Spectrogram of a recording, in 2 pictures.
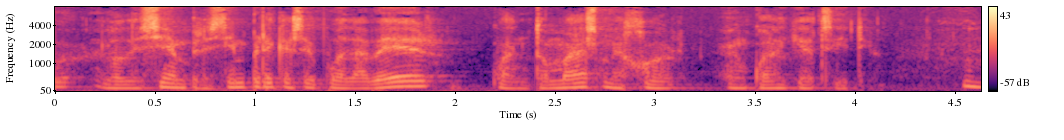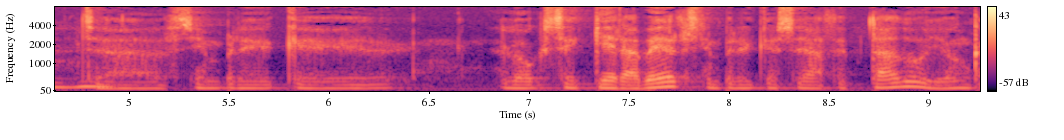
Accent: Soria, Castile and León, Spain; born there; also born or lived in Asturias; No, yo nací en Soria. Ajá. Sí, en Soria, en Soria.

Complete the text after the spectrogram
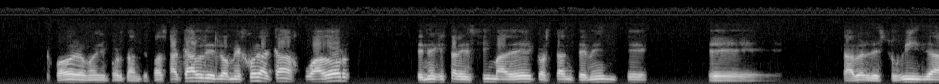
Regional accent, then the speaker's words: Avellaneda, Buenos Aires Province, Argentina; born there; nací en Avellaneda, iba caminando en vez de tomar un colectivo

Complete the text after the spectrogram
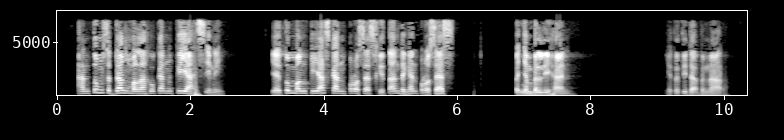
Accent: Bayat, Central Java, Indonesia; Karena saya kan orang Selatan kan gitu. Rumah saya kan Bayat, dekat dengan Gunung Kidul.

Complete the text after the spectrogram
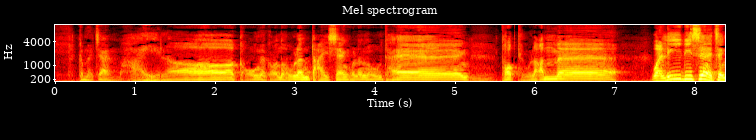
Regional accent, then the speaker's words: Hong Kong; 喂，我香港人可以即係走得嘅、哦，翻到香港嘅

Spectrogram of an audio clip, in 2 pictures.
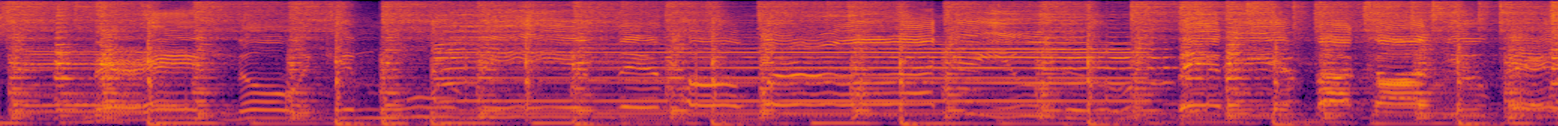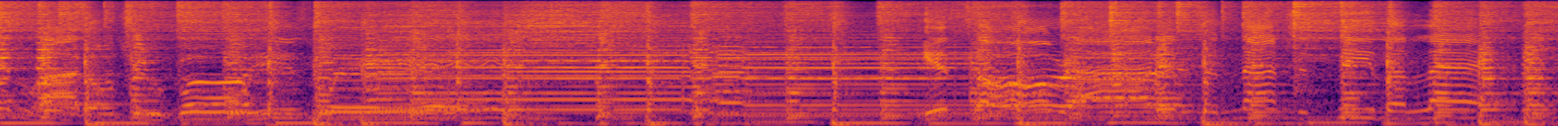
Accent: Bellpuig, Catalonia, Spain; va ser la festa major del meu poble, de Bellpuig.

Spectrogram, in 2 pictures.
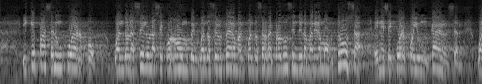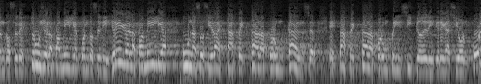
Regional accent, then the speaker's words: Argentina; Nos preocupa como argentinos, nos preocupa como católicos.

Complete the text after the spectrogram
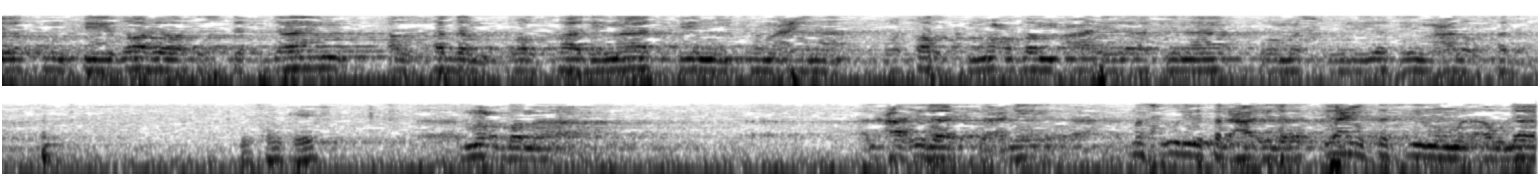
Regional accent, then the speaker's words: Hejaz, Saudi Arabia; الآن أنا من الحجاز أتيت إلى هنا أحسن الله إليكم أتيت إلى هنا نيتي إذا انتهت الوظيفة أرجع إلى الحجاز

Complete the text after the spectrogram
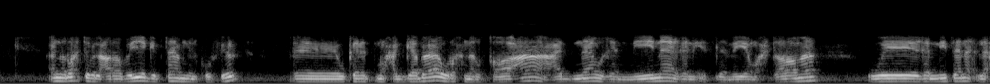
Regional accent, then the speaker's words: Sharqia Governorate, Egypt; انا من الشرقيه وهي من الغربيه

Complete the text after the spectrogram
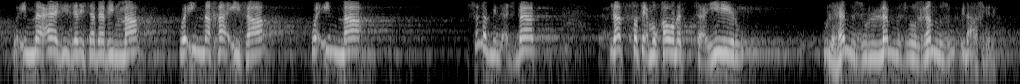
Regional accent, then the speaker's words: Morocco; شو الديمقراطية اللي عندنا في المغرب

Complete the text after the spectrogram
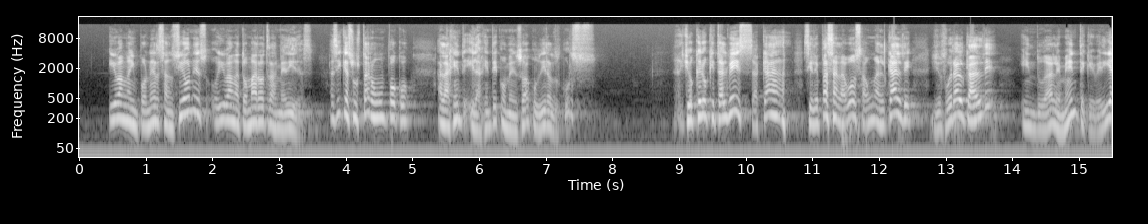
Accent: Brazil; Spanish is a second language; Yo vengo de Brasil y, oígame, no he escuchado

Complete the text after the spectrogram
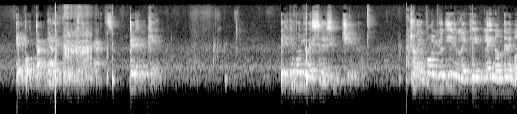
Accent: Rome, Lazio, Italy; E usando il dialetto che ci accomuna, essendo romani, no?

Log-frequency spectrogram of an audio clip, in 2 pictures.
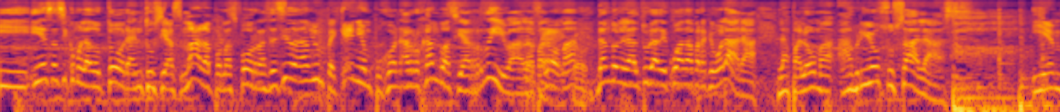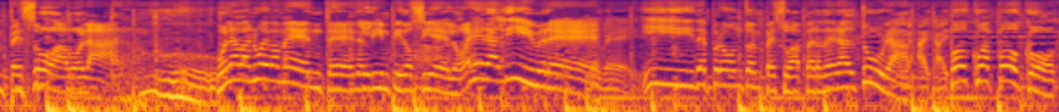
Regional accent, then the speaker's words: Nuevo Laredo, Tamaulipas, Mexico; de Narcolaredo, México.

